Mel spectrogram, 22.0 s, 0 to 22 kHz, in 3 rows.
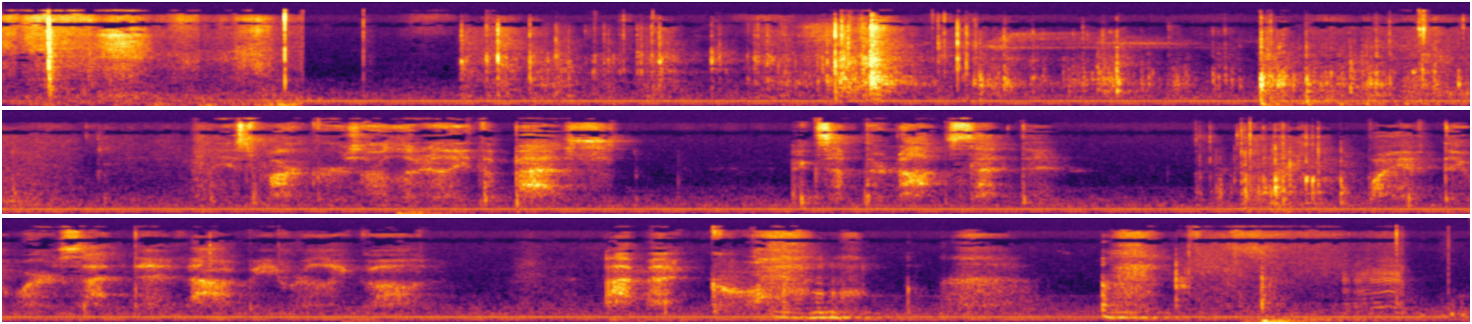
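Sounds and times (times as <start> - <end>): steady low hum: 0.0 - 22.0
woman whispering: 8.4 - 10.5, 11.3 - 12.7, 14.2 - 16.8, 17.7 - 18.6.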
